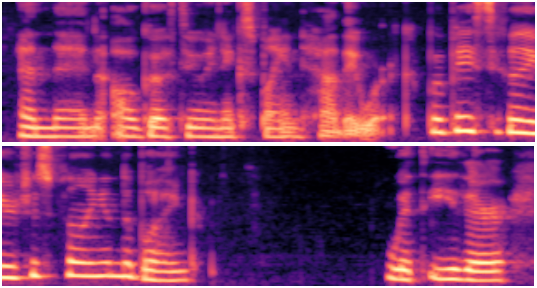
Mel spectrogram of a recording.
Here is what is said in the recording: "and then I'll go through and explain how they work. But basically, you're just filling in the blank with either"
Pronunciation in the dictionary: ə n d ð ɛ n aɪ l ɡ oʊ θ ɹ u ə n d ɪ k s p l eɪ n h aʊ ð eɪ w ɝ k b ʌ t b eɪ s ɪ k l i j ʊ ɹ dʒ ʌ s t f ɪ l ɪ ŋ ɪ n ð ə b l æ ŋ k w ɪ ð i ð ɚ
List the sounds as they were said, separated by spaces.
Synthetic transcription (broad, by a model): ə n ð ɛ n aɪ l ɡ oʊ θ ɹ u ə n ɪ k s p l eɪ n h aʊ ð eɪ w ɝ k b ʌ t b eɪ s ɪ k l i j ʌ ɹ dʒ ʌ s t f ɪ l ɪ ŋ ɪ n ð ə b l æ ŋ k w ɪ ð i ð ɚ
